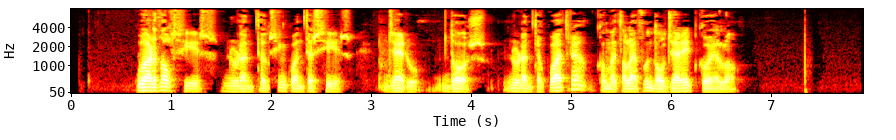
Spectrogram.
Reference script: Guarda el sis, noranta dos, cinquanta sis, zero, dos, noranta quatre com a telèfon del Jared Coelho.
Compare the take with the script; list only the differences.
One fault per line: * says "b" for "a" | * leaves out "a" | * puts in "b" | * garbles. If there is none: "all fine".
* leaves out "dos"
